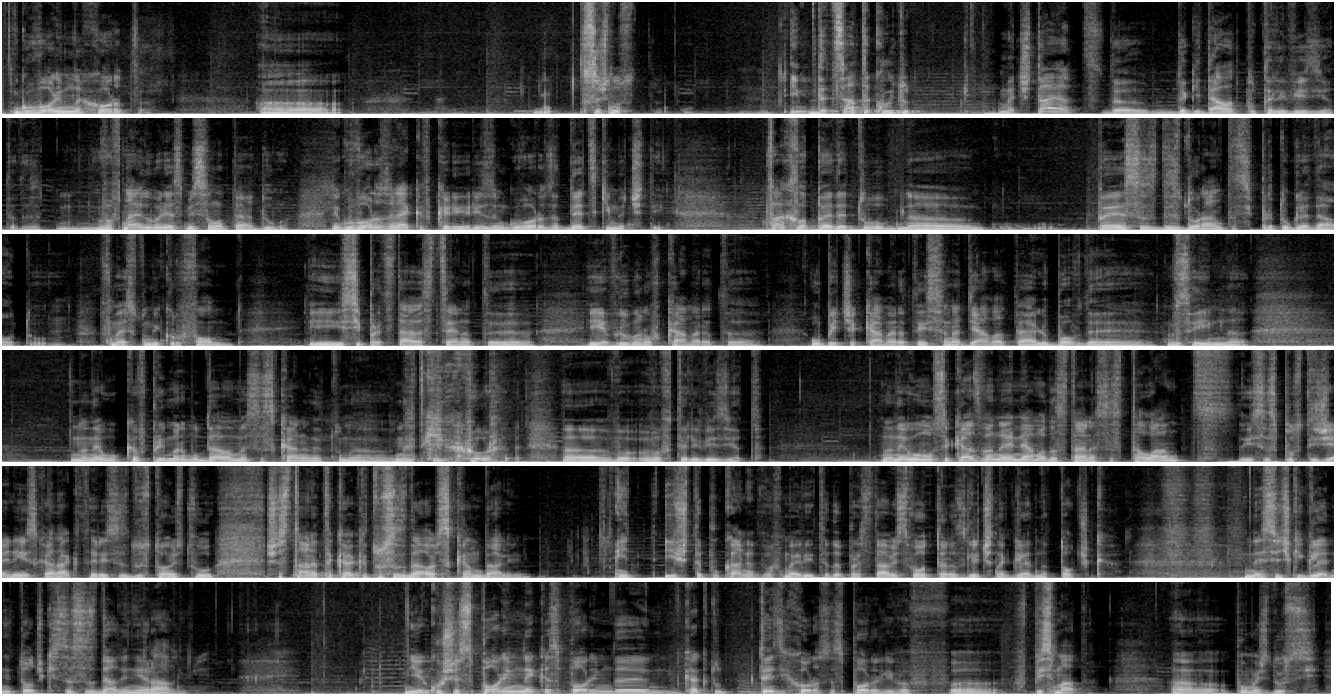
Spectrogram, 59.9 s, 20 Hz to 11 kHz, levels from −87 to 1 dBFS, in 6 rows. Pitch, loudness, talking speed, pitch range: 110 Hz, -23 LUFS, 140 wpm, 100-135 Hz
